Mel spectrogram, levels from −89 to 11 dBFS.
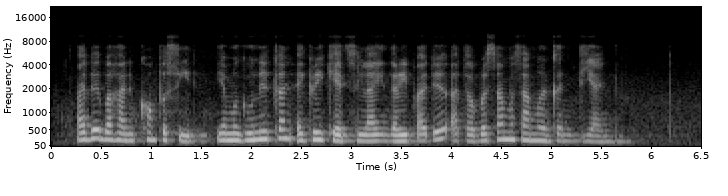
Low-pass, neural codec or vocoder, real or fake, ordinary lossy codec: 7.2 kHz; codec, 16 kHz, 2 kbps, X-Codec, WavLM features, trained on Multilingual LibriSpeech; fake; Opus, 32 kbps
